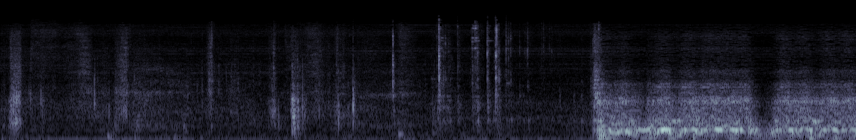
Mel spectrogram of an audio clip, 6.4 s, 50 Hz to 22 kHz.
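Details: Oldsmobile 88 that sat for three years, key turned with no fuel to check it isn't seized: light ticking, then the starter spins the engine over steadily with an even rhythm and no binding; turns freely, not seized.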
